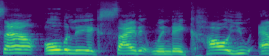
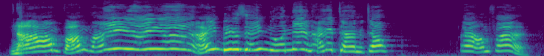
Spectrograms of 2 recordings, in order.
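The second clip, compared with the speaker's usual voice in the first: very high, eager, overexcited voice. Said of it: "expect your voice to be high pitched".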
